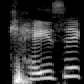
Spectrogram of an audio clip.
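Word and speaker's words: Caezik: um under the label I don't know how to pronounce this it's kasic I think C AE z i k SF so science fiction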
